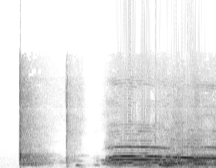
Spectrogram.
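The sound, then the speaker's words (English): A single sharp hand slap from a Top Gun style high five cracks out alone, followed by a couple of softer knocks and then a sustained voice. “I haven't had a chance to give anybody a top gun high five. Would you do a top gun? Top gun? All right. We'll give it a shot.”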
